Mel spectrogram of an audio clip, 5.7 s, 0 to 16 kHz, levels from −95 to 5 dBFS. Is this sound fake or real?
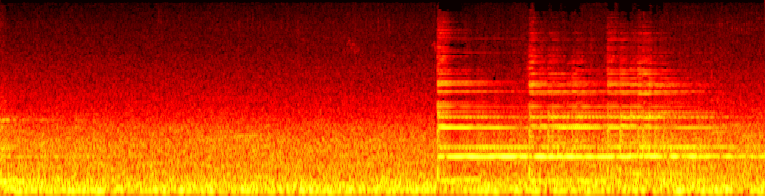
real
